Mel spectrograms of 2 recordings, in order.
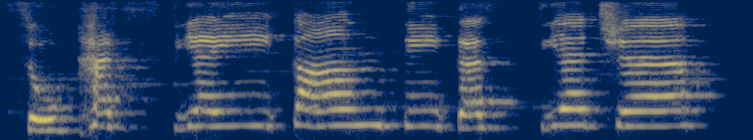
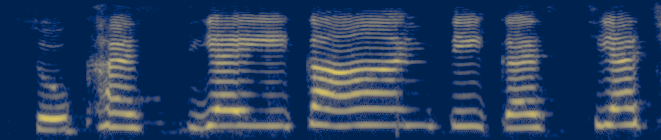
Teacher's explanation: there is a stress before syai. So dvitvam double sa should be heard.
